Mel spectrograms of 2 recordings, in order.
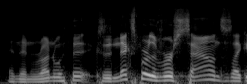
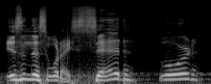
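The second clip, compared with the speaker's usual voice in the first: Jonah's angry complaint; 6 semitones higher, 6 dB louder than usual. Retold or imitated. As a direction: protest to God like a wronged man. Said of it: "you can hear the, the tone of his voice".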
